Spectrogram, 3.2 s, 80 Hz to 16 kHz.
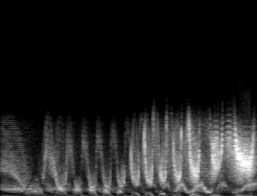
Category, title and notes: Soundscapes > Synthetic / Artificial
LFO Birdsong 3
massive, lfo, bird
